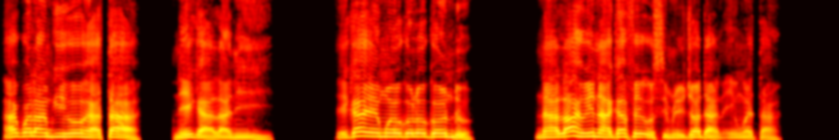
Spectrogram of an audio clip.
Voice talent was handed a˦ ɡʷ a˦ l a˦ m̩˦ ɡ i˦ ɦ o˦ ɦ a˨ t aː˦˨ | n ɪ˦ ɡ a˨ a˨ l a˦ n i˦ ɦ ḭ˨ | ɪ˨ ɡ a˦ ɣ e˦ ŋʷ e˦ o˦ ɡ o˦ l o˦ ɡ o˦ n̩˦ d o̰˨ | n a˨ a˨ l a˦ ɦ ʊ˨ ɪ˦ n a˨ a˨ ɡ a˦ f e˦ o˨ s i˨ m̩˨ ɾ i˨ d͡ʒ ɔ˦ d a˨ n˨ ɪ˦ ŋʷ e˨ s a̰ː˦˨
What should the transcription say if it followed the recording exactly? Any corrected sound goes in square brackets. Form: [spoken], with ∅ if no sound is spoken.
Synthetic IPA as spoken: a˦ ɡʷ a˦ l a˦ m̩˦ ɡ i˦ ɦ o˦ ɦ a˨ t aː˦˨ | n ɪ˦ ɡ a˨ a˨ l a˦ n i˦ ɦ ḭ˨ | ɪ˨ ɡ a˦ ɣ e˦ ŋʷ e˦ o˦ ɡ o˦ l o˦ ɡ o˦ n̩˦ d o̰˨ | n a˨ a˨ l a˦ ɦ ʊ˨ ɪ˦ n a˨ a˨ ɡ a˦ f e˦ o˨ s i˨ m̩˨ ɾ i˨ d͡ʒ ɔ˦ d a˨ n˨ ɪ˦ ŋʷ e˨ [t] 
